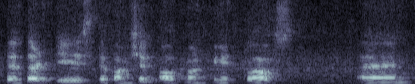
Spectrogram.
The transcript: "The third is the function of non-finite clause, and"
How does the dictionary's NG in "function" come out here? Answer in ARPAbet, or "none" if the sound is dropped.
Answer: NG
